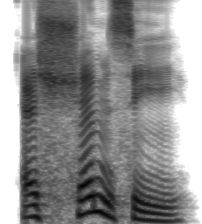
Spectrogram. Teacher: That's wrong because the lamb here is silent and the sheen is doubled. As we learned in the previous lesson, the definite article begins with which becomes silent in the middle of connected speech.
